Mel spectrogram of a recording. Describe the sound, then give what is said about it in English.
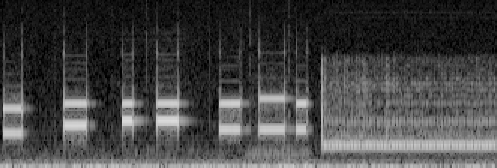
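A quick run of about eight touch-tone beeps dialing a phone call to a credit card company's customer service in a comedy sketch, in an uneven rhythm, clear, followed by a steady electronic ringing tone that continues to the end. No one speaks. “Here are our friends from Portland's sketch comedy troupe Livewire with their imagined take on a phone call that could happen starting Monday.”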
